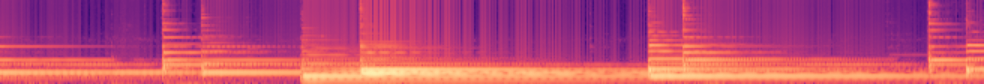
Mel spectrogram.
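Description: Slow background music of plucked chords, a new chord struck every second or two and left to ring and fade.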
